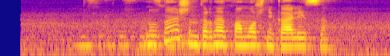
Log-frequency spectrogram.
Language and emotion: Russian, neutral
